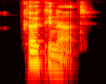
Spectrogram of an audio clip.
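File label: "coconut", Australian English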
